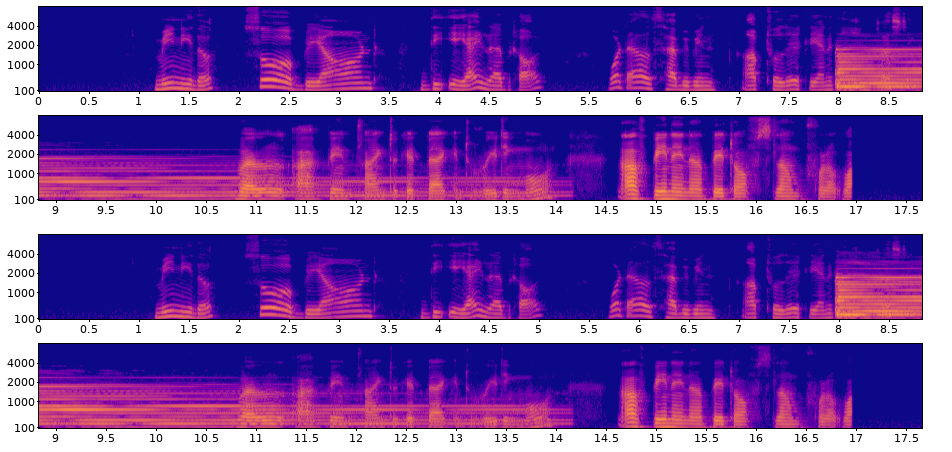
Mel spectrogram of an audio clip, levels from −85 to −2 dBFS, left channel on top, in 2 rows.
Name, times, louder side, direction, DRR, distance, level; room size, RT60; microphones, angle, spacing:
voice 1, 1.2-1.8 2.1-3.4 3.8-5.0 5.7-6.8 7.0-8.8, left 1 dB, 25° left, 2.0 m, -38 dB
sound 1, 8.0-14.2, right 3 dB, 70° right, 1.3 m, -33 dB
voice 2, 10.8-14.0 14.6-17.0, left 3 dB, 80° left, 2.5 m, -32 dB
head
